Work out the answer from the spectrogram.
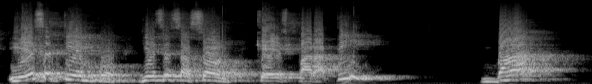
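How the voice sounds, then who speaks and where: A man preaching a sermon in a folksy teaching tone, often asking his listeners whether they follow him. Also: high-pitched. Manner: folksy, asks rhetorical questions, teaching tone. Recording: echoey hall.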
